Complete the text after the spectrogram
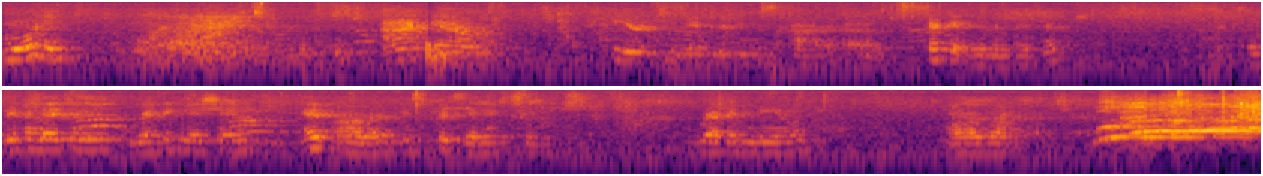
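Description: A man speaks loudly through a microphone in a large echoing hall.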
